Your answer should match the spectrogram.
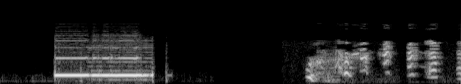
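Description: A single loud electronic telephone ring lasts about a second, then a pause, then someone breaks into bursts of laughter.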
